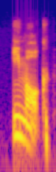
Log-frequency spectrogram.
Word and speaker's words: Imbolc: So that means while you up there in the Northern Hemisphere are celebrating Lunasa, down here in the South, we will be celebrating Emulk. So it's spelled I-M-B-O-L-C, but the old spelling is O-I-M-E-L-C, which is Gaelic, and it literally translates to mean ewe's milk.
